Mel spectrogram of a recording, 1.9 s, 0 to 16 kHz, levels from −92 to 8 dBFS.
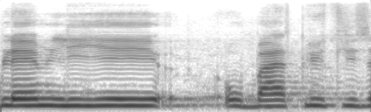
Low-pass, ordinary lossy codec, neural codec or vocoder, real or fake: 14.4 kHz; none; autoencoder, 48 kHz, 128 numbers a frame, DAC-VAE, trained on Japanese speech; fake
